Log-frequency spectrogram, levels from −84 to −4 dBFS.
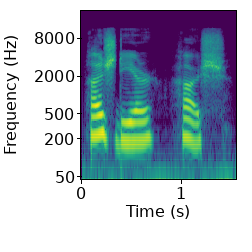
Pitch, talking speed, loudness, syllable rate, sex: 195 Hz, 115 wpm, -17 LUFS, 2.3 syllables/s, female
